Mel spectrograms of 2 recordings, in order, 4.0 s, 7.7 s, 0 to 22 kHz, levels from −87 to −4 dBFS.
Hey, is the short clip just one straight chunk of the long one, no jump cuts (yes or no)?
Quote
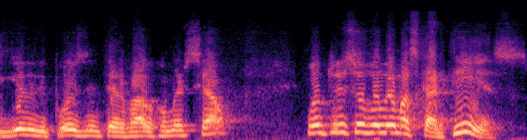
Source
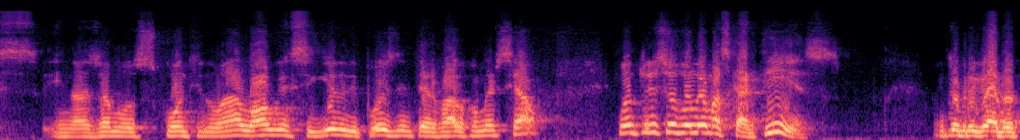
yes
